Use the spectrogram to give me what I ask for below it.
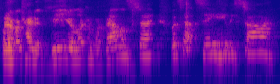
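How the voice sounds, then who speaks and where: This cooking demonstration host speaks in a high, animated voice that is bright and forceful, moving fairly quickly through campy drag queen banter and cheeky innuendo on a casual live show. The setting is an indoor kitchen with a stone counter, captured by a distant mic with roomy echo and faint noise.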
